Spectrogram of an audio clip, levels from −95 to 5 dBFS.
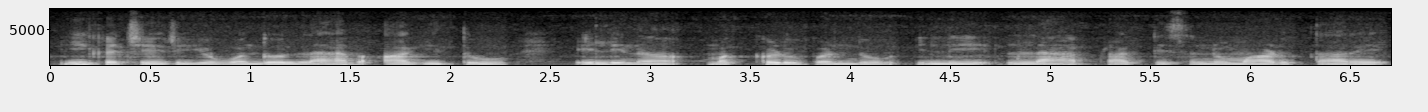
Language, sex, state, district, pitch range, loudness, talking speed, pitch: Kannada, male, Karnataka, Shimoga, 105-115 Hz, -18 LUFS, 115 wpm, 110 Hz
